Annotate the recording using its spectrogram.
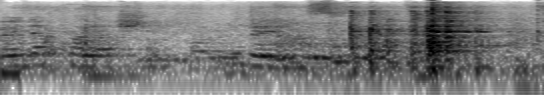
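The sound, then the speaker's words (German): A female caregiver loads glasses into a dishwasher in a common room; glasses and dishes clink and rattle in a busy clatter of several bright knocks over about two seconds, with a faint murmur of room noise. “Im Gemeinschaftsraum räumt eine Pflegerin Gläser in die Spülmaschine.”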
